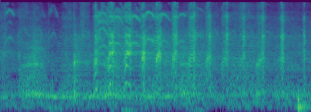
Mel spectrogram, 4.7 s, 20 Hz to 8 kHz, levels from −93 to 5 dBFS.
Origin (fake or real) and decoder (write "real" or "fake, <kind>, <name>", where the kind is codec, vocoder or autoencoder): fake, vocoder, Vocos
